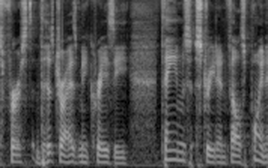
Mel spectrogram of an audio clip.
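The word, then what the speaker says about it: Thames: this drives me crazy themes Street in Fels point is actually pronounced with the th not like TS and Broadway and Alisia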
